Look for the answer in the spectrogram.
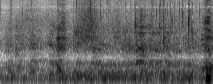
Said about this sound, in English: Not only that, he overflows my cup. Right. All right, start pouring. All right, now watch this. Watch this.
